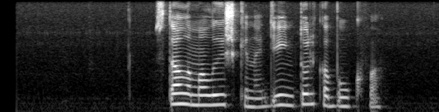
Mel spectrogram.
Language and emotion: Russian, sad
